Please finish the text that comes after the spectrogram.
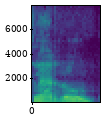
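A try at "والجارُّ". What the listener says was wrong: Wajaru. Kan ada alif lam. Ada alif lam. Wajaru.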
